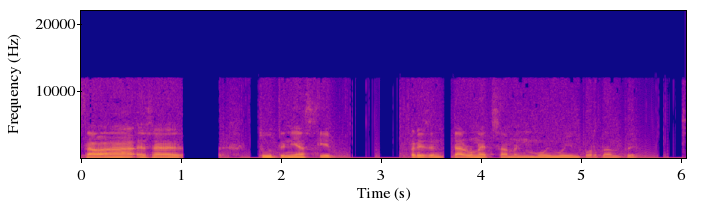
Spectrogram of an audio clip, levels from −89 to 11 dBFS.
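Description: From the first moment to the end of the speech, a grainy, rasping distortion rides on every syllable. It is most likely low bit depth without dither: the level has been truncated to very coarse steps, which fits about 6 bits, leaving an error roughly 20 dB below the speech. Unlike steady hiss, this grit follows the speech itself, roughening quiet tails and dropping to silence or sputtering in the gaps rather than hanging over them.

At 1.02 s the speech cuts out completely for 371 ms, returning at 1.40 s. A second, shorter break runs from 3.63 s to 3.72 s, lasting 83 ms. Both are likely Bluetooth stalls, in which delayed wireless packets left the receiving buffer empty so playback simply halted. What separates these from a clipped edit or an error-concealment glitch is the clean, total silence with nothing smeared or repeated across the gap.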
